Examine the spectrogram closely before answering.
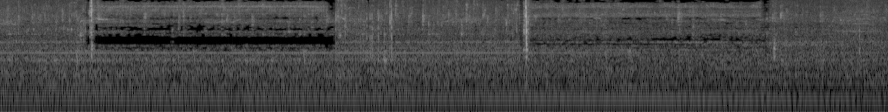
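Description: Water running in a reef aquarium's circulation over a steady low hum, with three sharp clicks, the loudest about five seconds in.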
